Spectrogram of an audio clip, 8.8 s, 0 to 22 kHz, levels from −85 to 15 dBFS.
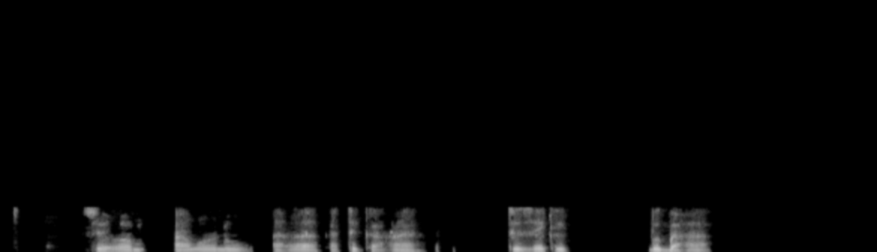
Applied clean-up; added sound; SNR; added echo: none; none; none; none.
